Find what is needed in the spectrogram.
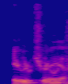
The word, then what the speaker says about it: Eritrea: Eritrea.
